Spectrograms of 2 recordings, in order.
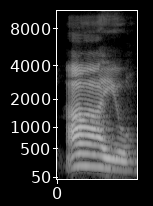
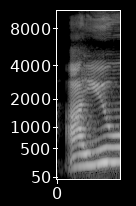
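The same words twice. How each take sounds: First: आयु with long आ and short final उ; correct pronunciation demo. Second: आयु with the final ऊ stretched long; wrong pronunciation demo. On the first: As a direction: model आयु, falling onto a short ending. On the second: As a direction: drag out the end of आयु as a mistake. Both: Shown as a demonstration. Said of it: "आयु नहीं".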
